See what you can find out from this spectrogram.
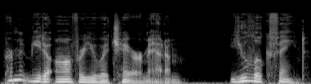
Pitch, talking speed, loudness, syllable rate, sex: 110 Hz, 210 wpm, -18 LUFS, 5.4 syllables/s, male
